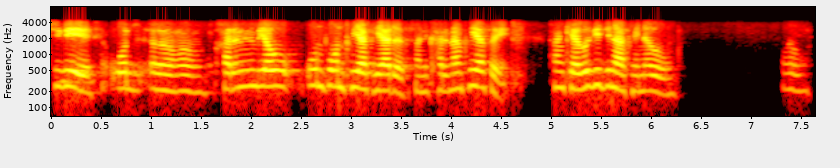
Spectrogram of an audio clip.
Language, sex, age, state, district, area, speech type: Bodo, female, 30-45, Assam, Kokrajhar, rural, conversation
